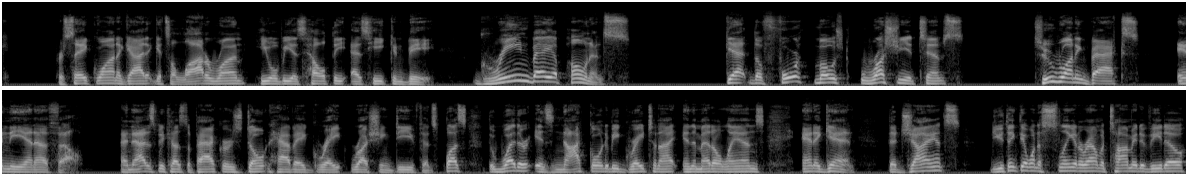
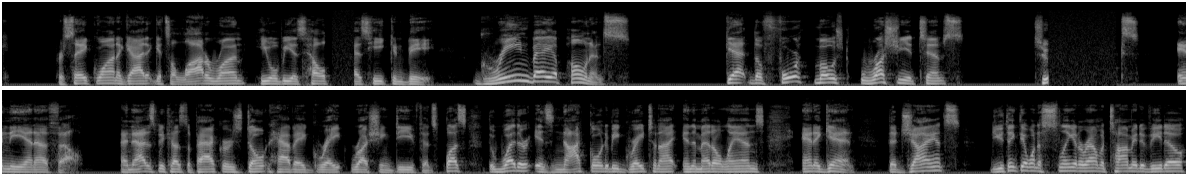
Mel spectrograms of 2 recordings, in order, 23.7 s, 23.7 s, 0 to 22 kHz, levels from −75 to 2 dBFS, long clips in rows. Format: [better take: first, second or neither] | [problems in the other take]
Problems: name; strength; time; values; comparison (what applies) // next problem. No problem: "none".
first | audio cutting out; at 3.5 s and at 10 s for 0.5 s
